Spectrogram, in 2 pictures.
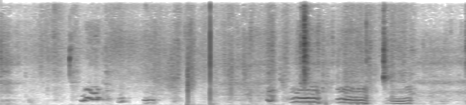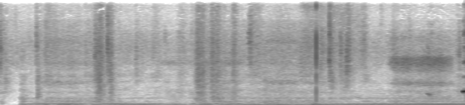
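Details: Samoyed puppies aged four weeks, a Christmas-time kennel litter, give short bending whimpers in the first half, then a steady low mechanical hum takes over beneath faint background noise.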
